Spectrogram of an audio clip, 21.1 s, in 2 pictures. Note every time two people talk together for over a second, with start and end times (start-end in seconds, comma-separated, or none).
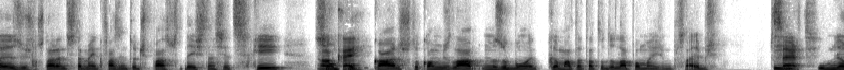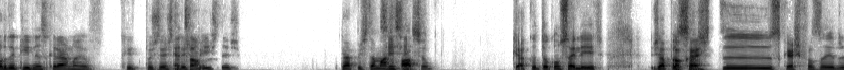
none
